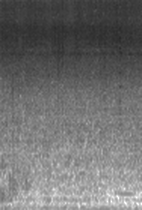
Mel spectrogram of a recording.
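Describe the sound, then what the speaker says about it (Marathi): Chopped green chilies and tomato sizzle and fry in oil on a hot griddle, a steady close, even hiss with no talk. "आता या मी मिरच्या तव्यात टाकणार आता त्यात मिरची आणि टॅमॅटो मी भाजून घेतला"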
